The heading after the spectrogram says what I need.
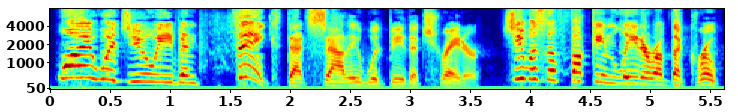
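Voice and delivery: loud, high, incredulous protest; indignant outburst. Acted. Reviewer defending Sally against the traitor theory, loud and indignant. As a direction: blurt it out in outraged disbelief.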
